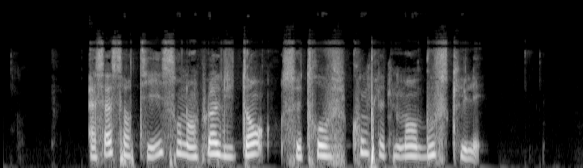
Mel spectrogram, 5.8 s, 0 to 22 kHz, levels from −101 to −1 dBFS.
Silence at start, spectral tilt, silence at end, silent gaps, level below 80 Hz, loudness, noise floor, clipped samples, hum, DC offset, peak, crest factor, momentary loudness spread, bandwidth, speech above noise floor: 0.9 s; -5.5 dB/octave; 1.05 s; none; -48 dBFS; -20 LUFS; -75 dBFS; under 0.1%; none; under 0.1%; -2 dBFS; 18 dB; 9 LU; 9.4 kHz; 56 dB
